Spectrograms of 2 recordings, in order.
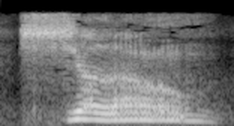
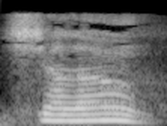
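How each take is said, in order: First: Shalom like cool water rushing over you; refreshed shalom. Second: Said in the usual way. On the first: Shown as a demonstration. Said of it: "like you really wanna be refreshed". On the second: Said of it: "Say it".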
